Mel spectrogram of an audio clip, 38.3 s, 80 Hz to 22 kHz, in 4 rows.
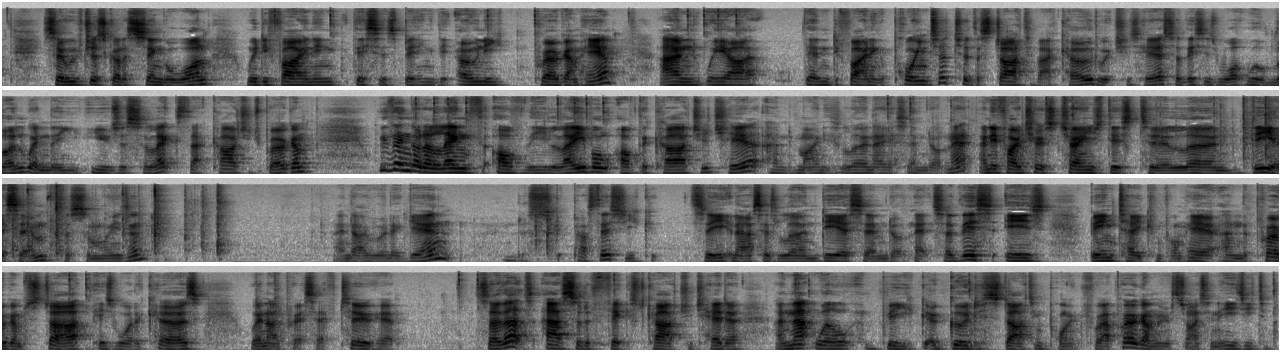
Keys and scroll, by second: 19.5 shift+d, 20.1 F6, 20.7 Return, 23.2 2, 30.6 2.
